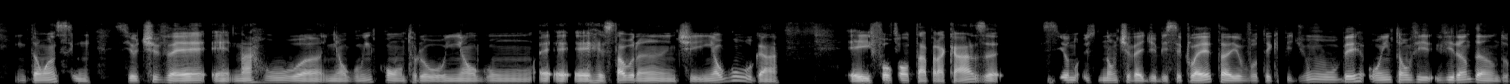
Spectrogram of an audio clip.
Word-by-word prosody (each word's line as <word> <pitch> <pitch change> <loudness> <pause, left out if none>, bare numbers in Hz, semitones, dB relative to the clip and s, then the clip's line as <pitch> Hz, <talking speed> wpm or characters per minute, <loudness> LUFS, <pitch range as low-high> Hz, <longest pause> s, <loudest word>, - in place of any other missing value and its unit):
Então 100 +2 -1
assim, 95 -7 -4 0.3
se - - -10
eu 95 - +1
tiver, 100 -4 +4
eh, 85 +1 0
na 90 +2 0
rua, 95 -4 -1
em 85 +1 -5
algum 85 +1 -5
encontro 95 -4 -3
ou 85 -1 -2
em 90 0 -3
algum, 85 -1 -4
eh - - +3
eh - - +3
eh, 85 0 +5
restaurante, 90 -1 +1
em 85 +3 -4
algum 145 - -2
lugar, 80 - -1 0.7
eh, - - +5
e 90 +1 +3
for 110 - +2
voltar 95 -3 +3
pra 80 -2 +2
casa, - - +2 0.4
se - - -13
eu 105 - +2
não 105 - -4 0.2
não 100 0 -3
tiver 90 - +2
de 90 +1 -5
bicicleta, 85 +1 +3
eu 95 0 0
vou 90 0 -8
ter - - -5
que - - -13
pedir 95 - -16
um 115 -1 -5
Uber, 125 +6 +2
ou 105 - -3
então 110 0 -1
vir 105 -1 -3
vir 110 +2 -2
andando, 95 -8 0
90 Hz, 185 wpm, -24 LUFS, 85-105 Hz, 0.7 s, eh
